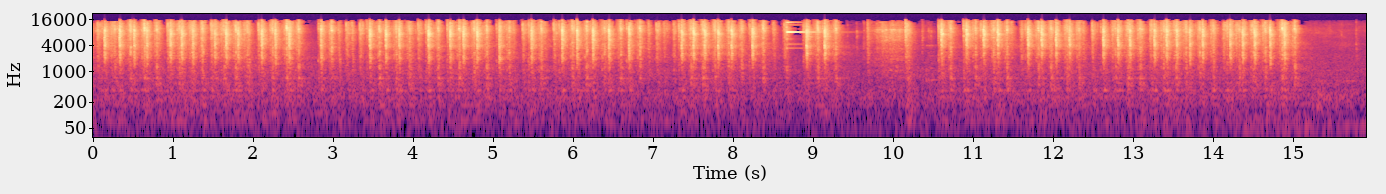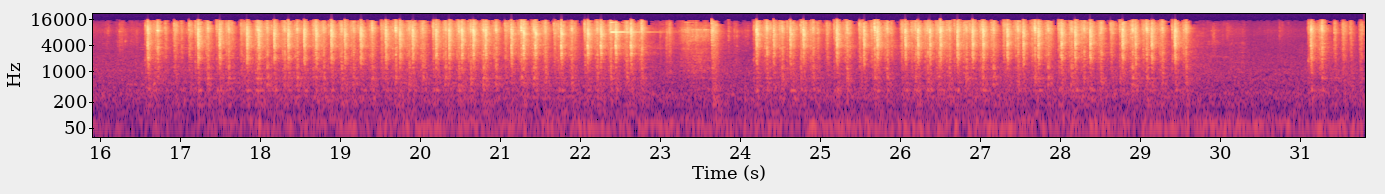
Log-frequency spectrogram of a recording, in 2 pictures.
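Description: Typing on a keyboard close to the microphone: rapid runs of keystroke clicks, broken by a few brief pauses, the longest about fifteen seconds in.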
